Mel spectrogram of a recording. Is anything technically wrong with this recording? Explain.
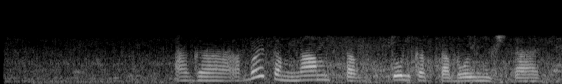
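Yes. The whole clip carries G.729 codec coloring, plainly audible throughout. Every 10 ms frame is rebuilt from a vocal tract filter, a pitch predictor and a handful of fixed pulses, which fits the 8 kbit/s G.729A variant. This makes the speech rough and faintly synthetic, with a thin edge. On a spectrogram, energy stops sharply at 4 kHz with nothing above, and the harmonics look smeared.

From 4.32 to 4.36 s there is VoIP packet loss concealed by the speech codec. About 20 ms of audio went missing, which fits a single lost packet. The decoder filled the gap by repeating its last pitch and filter settings at a shrinking gain. You hear a brief stretched, distorted stretch that dips in level and then recovers. On the waveform it shows as a short run with a decaying envelope.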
